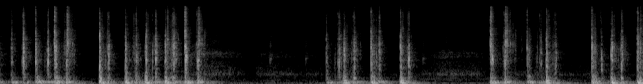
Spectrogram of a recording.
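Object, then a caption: Plastic computer keyboard. Fingertips of both hands type on a black plastic computer keyboard with hollow plastic keycaps resting on a wooden desk. Quick bursts of clacky keystrokes with a low, thuddy body and a bright click on each press are separated by short quiet pauses.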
